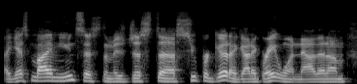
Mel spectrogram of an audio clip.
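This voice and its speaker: A man's voice: medium pitch, fast, sharp tone, no echo, studio quality. A man co-hosting a casual podcast, a bit sniffly from a cold, rambling and laughing at himself as he reviews a movie. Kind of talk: casual chat.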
